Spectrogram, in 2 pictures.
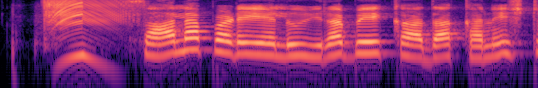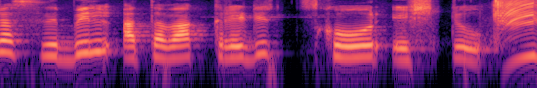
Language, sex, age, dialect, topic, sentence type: Kannada, female, 18-24, Mysore Kannada, banking, question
